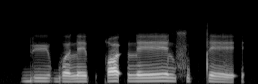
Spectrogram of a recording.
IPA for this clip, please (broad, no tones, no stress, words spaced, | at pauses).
byːɡʷœlep qʷœʔ leːl sʷəpteːʔ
